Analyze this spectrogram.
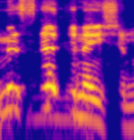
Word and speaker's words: miscegenation: I'll be the master of miscegenation. I pronounce no it. deal. More plenty of Yeah. fish for bacon. Miscegenation.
